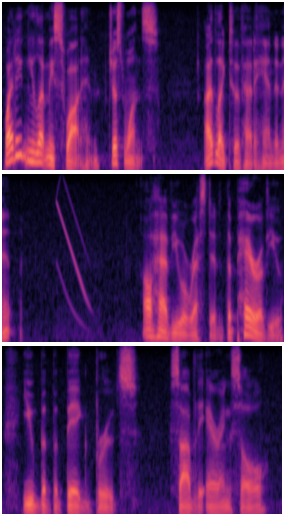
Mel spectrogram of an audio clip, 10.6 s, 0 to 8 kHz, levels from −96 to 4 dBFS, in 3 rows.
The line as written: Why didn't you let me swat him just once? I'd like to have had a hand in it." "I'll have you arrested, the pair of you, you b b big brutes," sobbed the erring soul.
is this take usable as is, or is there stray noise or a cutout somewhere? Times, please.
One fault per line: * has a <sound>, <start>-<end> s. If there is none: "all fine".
* has a chirp, 4.2-4.7 s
